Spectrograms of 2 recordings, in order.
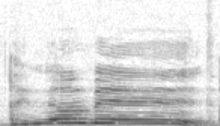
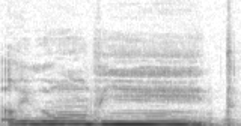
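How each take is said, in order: First: Higher, slow swoon over it; drawn-out gush. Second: Louder, very slow proclamation; shouting her love for the phone; loud emphatic declaration. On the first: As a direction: stretch the words out dreamily. Repeating her love of phone. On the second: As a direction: belt it out emphatically. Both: Real, not acted.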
